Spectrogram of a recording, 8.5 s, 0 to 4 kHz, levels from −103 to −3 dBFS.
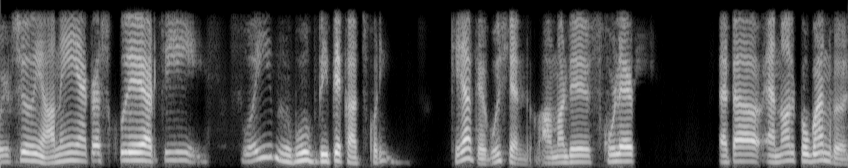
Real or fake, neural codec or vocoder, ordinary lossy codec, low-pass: fake; codec, 16 kHz, 0.5 kbps, X-Codec, HuBERT features, trained on balanced general audio; none; 3.6 kHz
